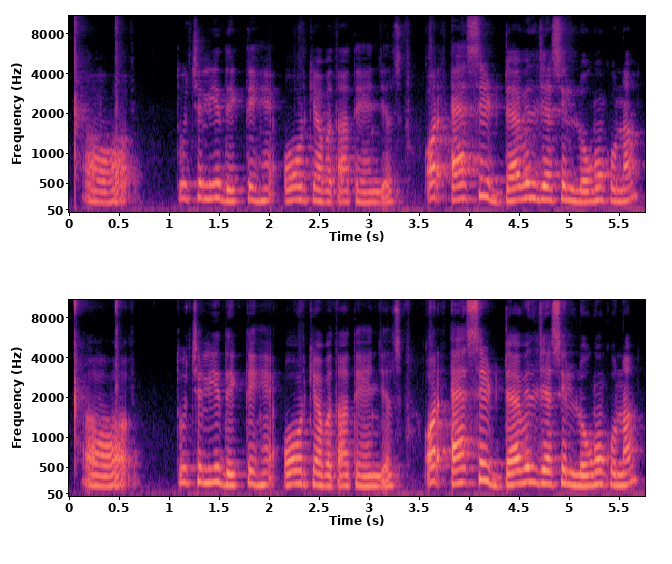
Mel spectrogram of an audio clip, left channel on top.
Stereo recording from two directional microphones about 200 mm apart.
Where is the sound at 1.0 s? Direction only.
45° right (ahead or behind).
